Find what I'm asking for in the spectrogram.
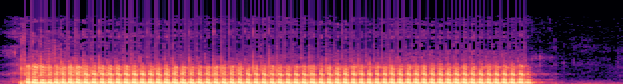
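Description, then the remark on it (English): A single voice chants the letter R, holding a steady, buzzing rolled R for about two and a half seconds, a rapid fluttering trill that imitates a high-pitched engine, then cuts off into quiet. “So when we chant this letter R, we need to make sure that it sounds like a high-pitched engine.”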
